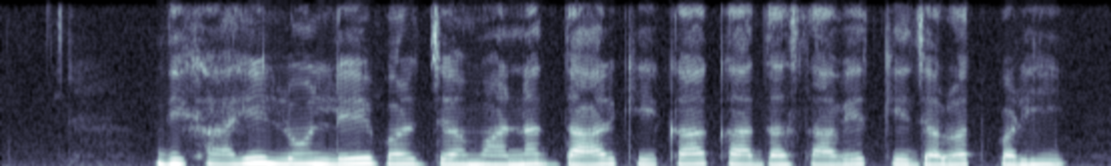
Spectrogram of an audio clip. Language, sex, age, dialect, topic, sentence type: Chhattisgarhi, female, 46-50, Eastern, banking, question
